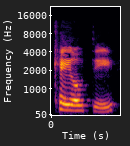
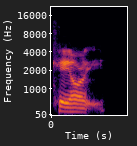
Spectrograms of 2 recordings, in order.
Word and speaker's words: Kaori: Well, you know, he feels like he's had this great bond with Kaori, even though he can't even say her name properly ever. Okay. Kaoti, he says. And he even had his mom saying it a couple of times until she realized, oh, her name is Kaori.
